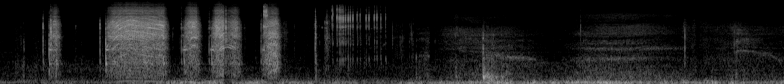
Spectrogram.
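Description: Hand drilling with a 3/32 drill bit to make a hole for a 3/32 tension pin in a shaft on a DIY sonar mount, giving a few loud, rasping bursts that fade into quieter scraping and rubbing.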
